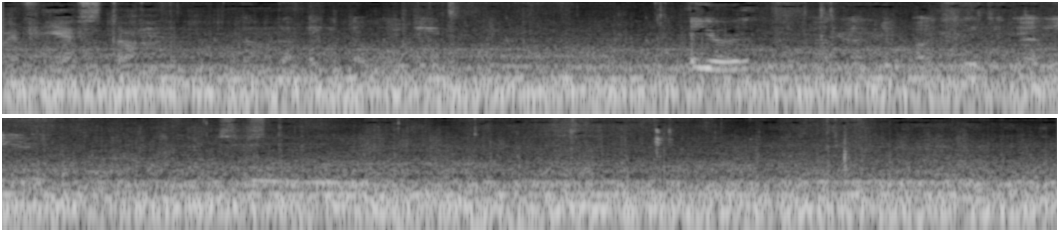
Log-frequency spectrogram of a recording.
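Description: Moving car heard from inside the cabin: a loud, steady low rumble of road and engine noise.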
